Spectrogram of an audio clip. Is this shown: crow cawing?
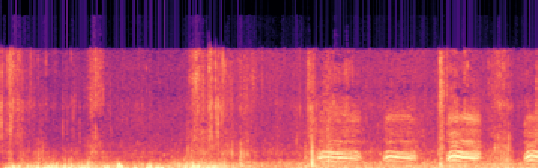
yes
